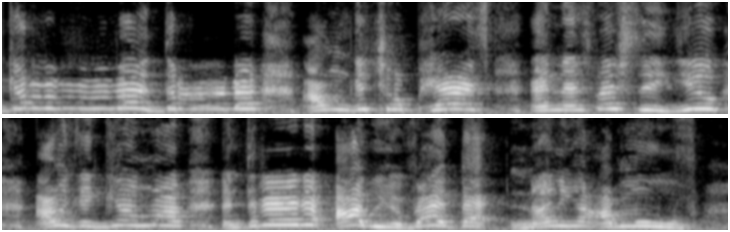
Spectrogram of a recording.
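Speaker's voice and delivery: laughing imitation of a ranting mother; lightly voiced angry mom, giggling through it; ranting parent. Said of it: "she went off".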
